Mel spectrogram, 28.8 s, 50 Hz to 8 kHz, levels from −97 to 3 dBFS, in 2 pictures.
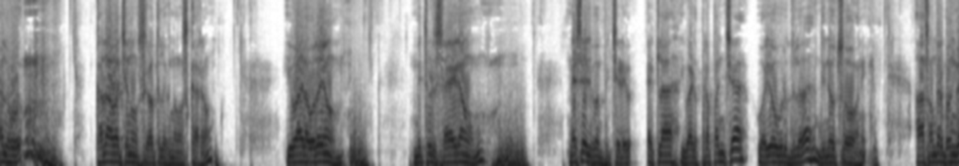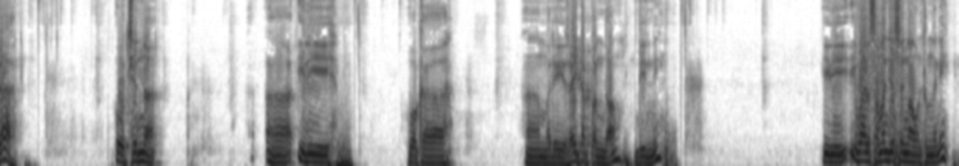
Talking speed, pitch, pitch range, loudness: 65 wpm, 125 Hz, 115-140 Hz, -12 LUFS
